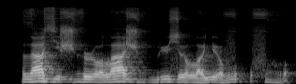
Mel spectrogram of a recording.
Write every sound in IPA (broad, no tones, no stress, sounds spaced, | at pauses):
ð a zʲ ɛ ʒ ə̤ ɹ o lˠ a ʒ ɔ̤ b y z y lˠ ə lʲ ɔ v | f ɔ̤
